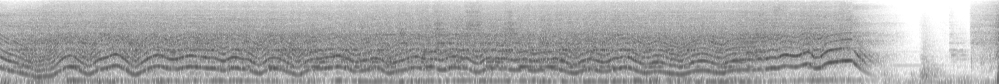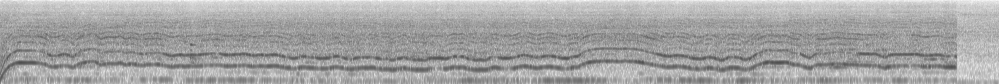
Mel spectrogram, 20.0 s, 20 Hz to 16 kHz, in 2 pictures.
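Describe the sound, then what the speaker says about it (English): A wire wheel scours grease off a 1958 Chevrolet Apache shop truck ahead of welding, giving a loud, steady abrasive whine that wavers in pitch and breaks off briefly near the middle before resuming. "Now I'll try to get in there with the wire wheel and clean it all up so I can weld it."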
